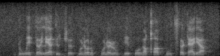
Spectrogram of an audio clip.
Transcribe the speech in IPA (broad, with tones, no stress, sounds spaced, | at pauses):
ʈ u˧ w e˧ t œ˨ lʲ ɑ˦ t ʉ˧ cʰ ø˨ k u˦ ɳ o˦˨ ɽ u˦ pː u˨ ɳ œ˧ ɭ u˦˨ k e˨ f o˦˨ ð ɵ˨ qʼ ɔ˦ kː u˨ t͡sʼ œ˦˨ ʈ æ˦ ɾʲ ɑ˦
